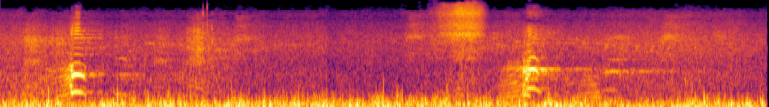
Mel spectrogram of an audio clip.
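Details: Canada goose at a wildlife park in Ludwigshafen am Rhein, Germany, after finding its lost goslings: two loud nasal honks about three seconds apart, heard over a heavy, steady low rumbling background.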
